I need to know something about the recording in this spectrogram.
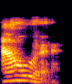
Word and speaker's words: hour: In 1 hour. This one, H, no sound, silent H sound. You sound O-U-R, hour.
